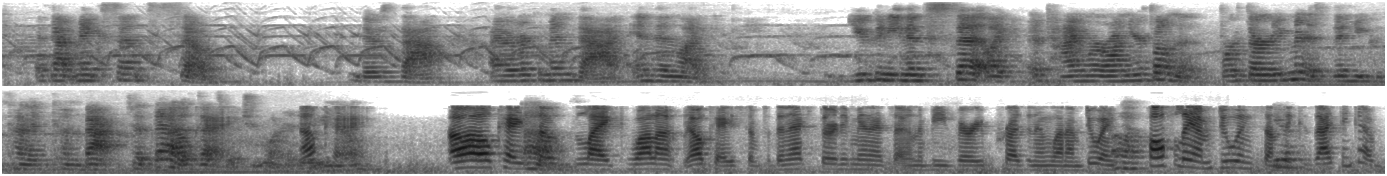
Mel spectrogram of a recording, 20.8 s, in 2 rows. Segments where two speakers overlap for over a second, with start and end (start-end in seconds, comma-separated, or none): none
